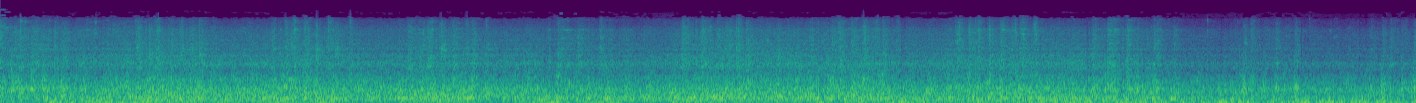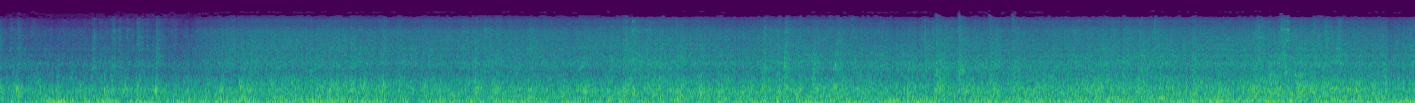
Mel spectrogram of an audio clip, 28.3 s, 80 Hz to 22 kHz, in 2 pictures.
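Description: Running noise of a 4-BIG carriage on the move, hauled by a Class 33 diesel: a steady rumble of wheels on rail with clicks over the rail joints.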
